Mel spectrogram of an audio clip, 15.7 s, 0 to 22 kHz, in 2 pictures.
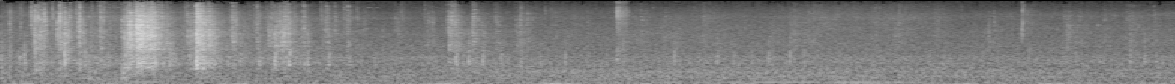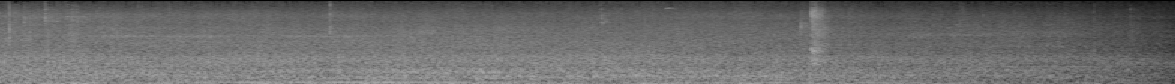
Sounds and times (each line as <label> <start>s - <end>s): push carts 0.0s - 3.7s
sounds of the streets 0.0s - 15.6s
